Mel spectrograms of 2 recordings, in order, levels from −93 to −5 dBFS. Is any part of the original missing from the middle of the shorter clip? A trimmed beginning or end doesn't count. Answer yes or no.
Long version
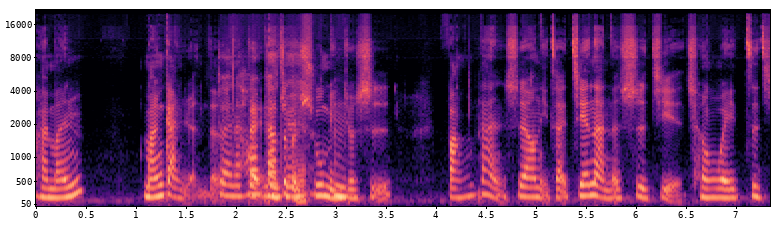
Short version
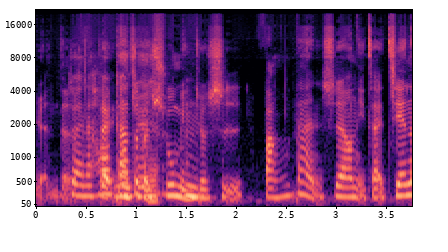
yes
